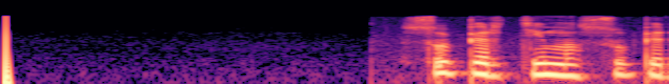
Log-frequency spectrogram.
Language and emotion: Russian, neutral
